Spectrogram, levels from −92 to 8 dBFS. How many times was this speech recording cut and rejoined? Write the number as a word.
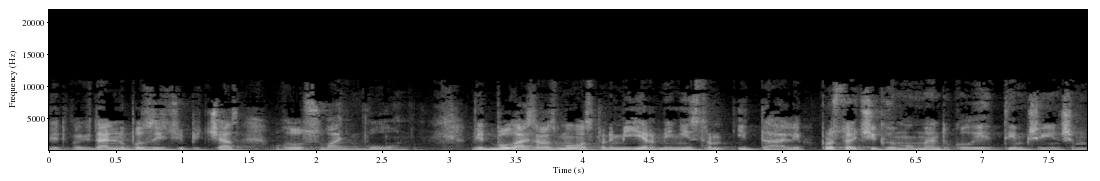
two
